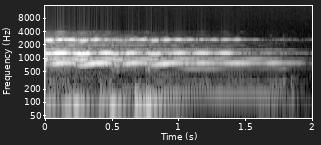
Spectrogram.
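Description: Electric guitar's natural harmonics on the G, B and high E strings at the fifth fret, on a clean tone, ringing on with a subtle whammy-bar vibrato that makes the pitch waver, then fading away shortly before the end.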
